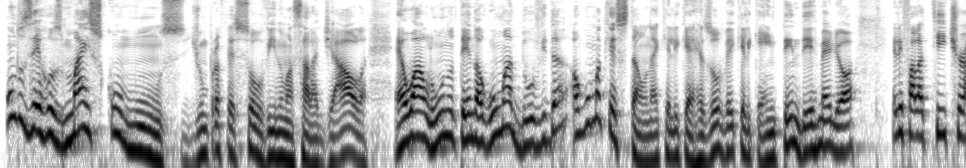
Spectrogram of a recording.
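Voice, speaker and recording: Lively Brazilian teacher drilling English phrases. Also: male voice, medium pitch. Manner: lively, repeats English phrases slowly to model pronunciation. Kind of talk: English lesson explained in Portuguese.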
